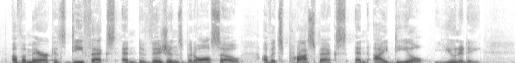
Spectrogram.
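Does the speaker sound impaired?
No.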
